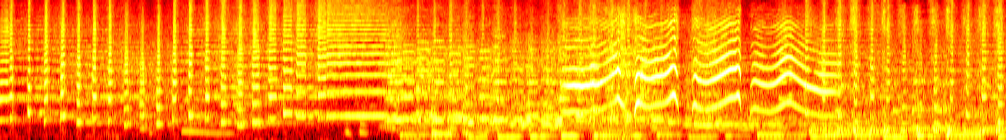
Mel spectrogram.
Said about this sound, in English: What do you have? That meow? Sure.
